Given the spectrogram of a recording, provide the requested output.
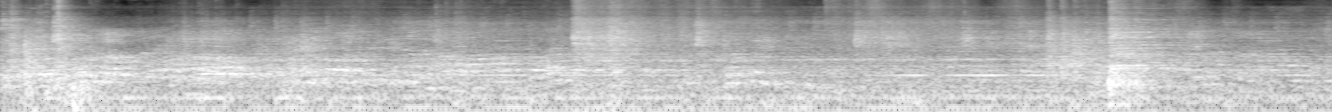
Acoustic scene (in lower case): cafe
